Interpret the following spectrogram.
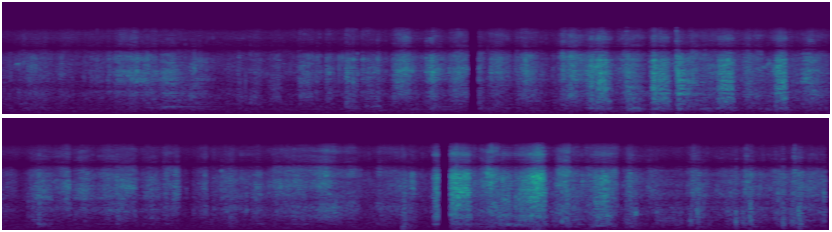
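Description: Irregular scraping and rubbing as a drain inspection camera on its push rod is fed along a pipe. The sound cuts out completely for an instant twice.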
